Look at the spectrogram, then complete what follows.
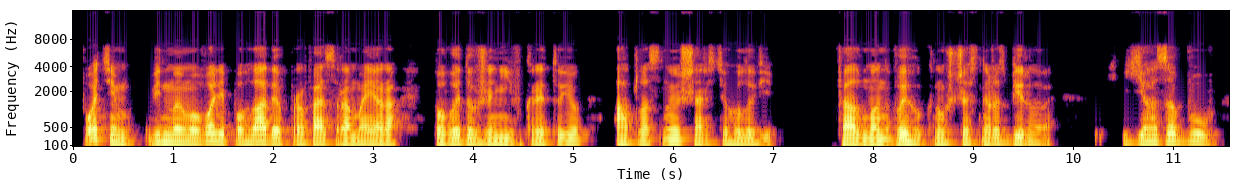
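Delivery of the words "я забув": sheepish, abashed, embarrassed exclamation. [name] apologizes after Feldman's outburst, an embarrassed apology. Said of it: "зніяковіло вибачився Касиді".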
